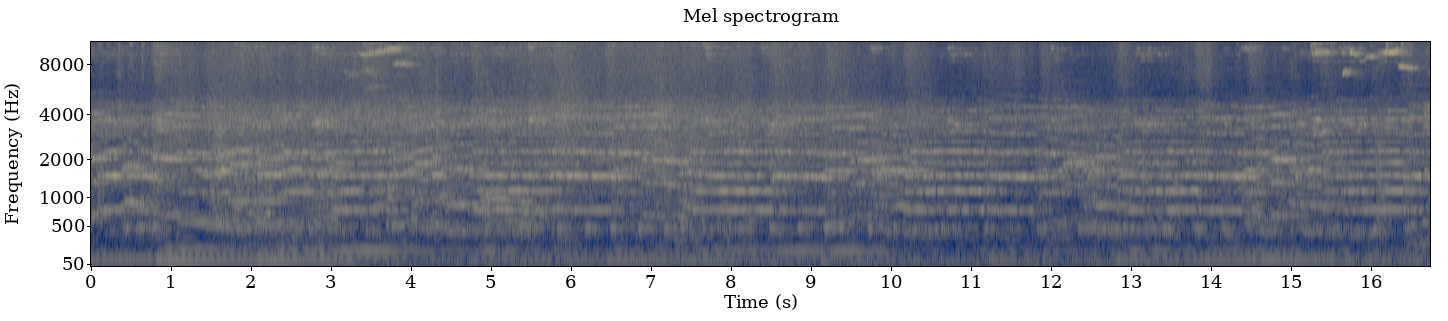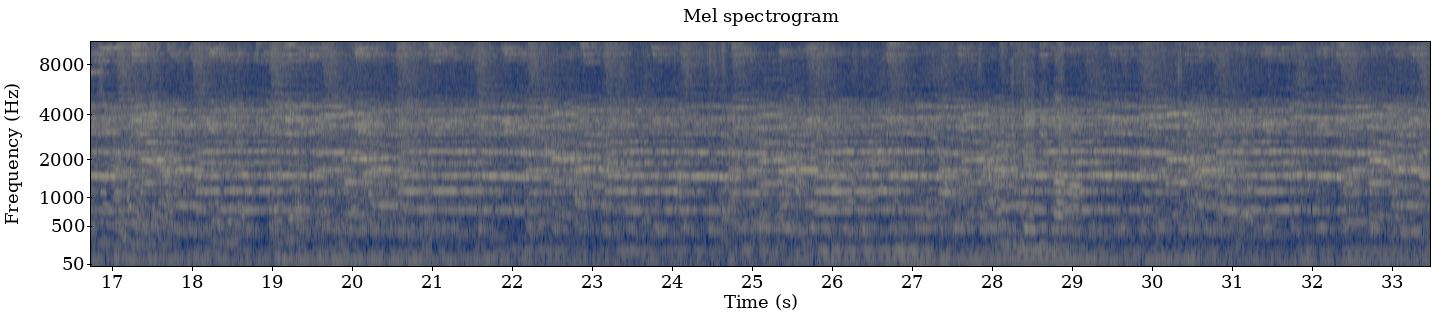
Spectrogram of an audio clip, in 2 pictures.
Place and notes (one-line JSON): {"title": "迪化街一段307巷, Taipei City - temple festivals", "date": "2017-06-05 18:46:00", "description": "Traditional temple festivals, “Din Tao”ßLeader of the parade", "latitude": "25.06", "longitude": "121.51", "altitude": "10", "timezone": "Asia/Taipei"}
